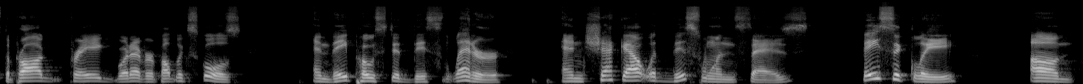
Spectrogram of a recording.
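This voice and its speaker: Man giving emphatic, higher-pitched commentary. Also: fairly bright tone, no room sound, studio quality. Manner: conversational, emphatic, sardonic. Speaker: livestream host, commentator. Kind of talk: casual opinionated news commentary.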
